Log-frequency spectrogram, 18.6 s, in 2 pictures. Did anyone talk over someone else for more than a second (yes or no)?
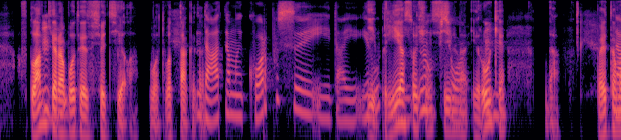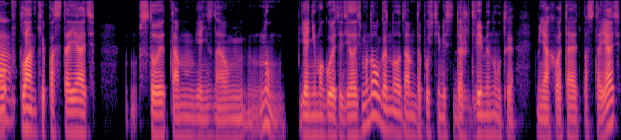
yes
